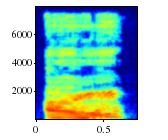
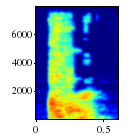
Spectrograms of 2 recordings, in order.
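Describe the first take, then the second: First: It is said with the second tone. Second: It is said with the fourth tone, mouth wider. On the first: "second tone" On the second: "the fourth tone"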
